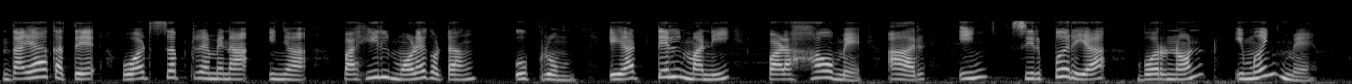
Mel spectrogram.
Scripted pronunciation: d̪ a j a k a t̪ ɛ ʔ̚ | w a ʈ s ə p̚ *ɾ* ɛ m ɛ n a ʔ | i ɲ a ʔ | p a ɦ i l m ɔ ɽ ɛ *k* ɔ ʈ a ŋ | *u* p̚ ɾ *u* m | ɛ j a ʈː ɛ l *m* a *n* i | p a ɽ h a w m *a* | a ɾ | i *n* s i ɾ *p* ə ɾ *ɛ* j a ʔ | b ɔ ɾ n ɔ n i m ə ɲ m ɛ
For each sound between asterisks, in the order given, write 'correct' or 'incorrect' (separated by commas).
correct, incorrect, correct, correct, correct, correct, incorrect, incorrect, correct, correct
